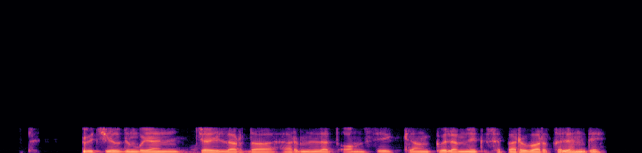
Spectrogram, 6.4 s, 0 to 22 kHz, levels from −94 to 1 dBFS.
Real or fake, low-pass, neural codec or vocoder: fake; 3.6 kHz; codec, 16 kHz, 16 kbps, FunCodec, trained on Chinese and English, 50 frames a second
